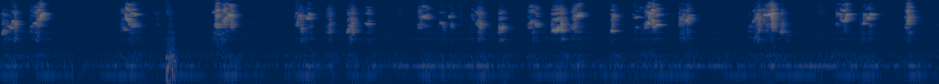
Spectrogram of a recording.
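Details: Two lovebirds feeding in a tree chatter in a fast, uneven run of sharp, squeaky high chirps, nearly continuous for several seconds, with one low thump and a constant background hum.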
